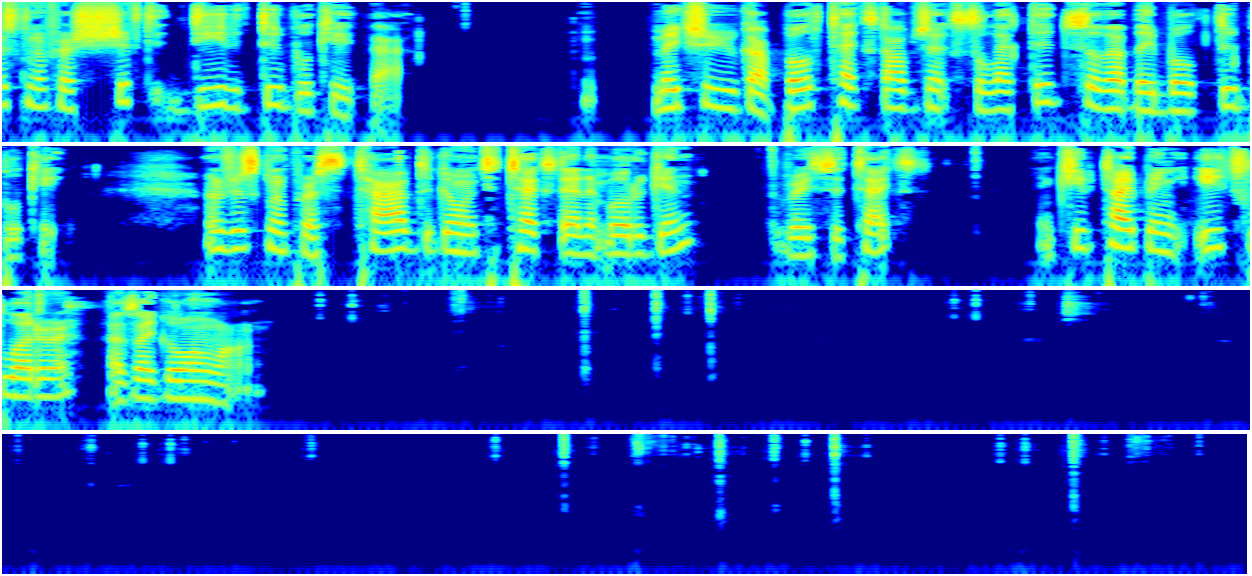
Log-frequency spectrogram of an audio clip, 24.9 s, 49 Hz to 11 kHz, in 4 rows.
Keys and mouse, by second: 1.9 shift+d, 7.2-9.0 right drag, 9.0 Tab, 11.0 BackSpace, 12.0 a, 13.6 Tab, 15.7 Tab, 16.3 BackSpace, 16.7 a, 17.0 Tab, 19.8 shift+d, 21.2 click, 22.5 Tab, 23.3 BackSpace, 23.5 z, 23.8 Tab, 24.6 right click.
